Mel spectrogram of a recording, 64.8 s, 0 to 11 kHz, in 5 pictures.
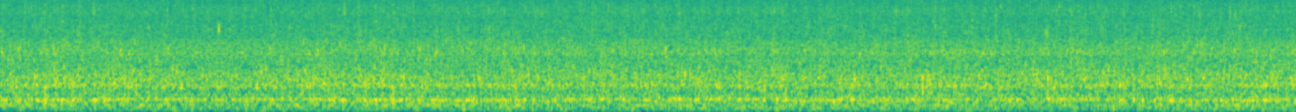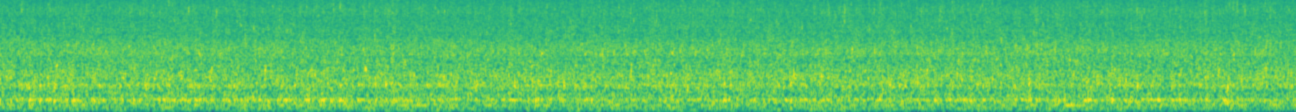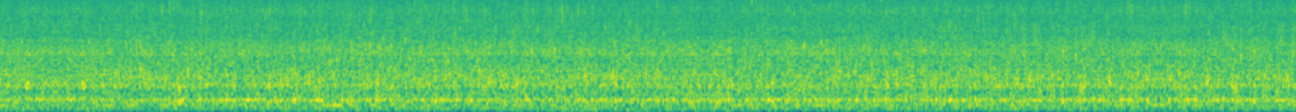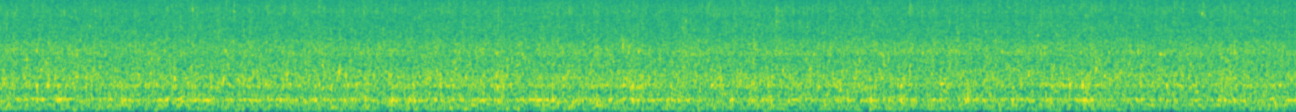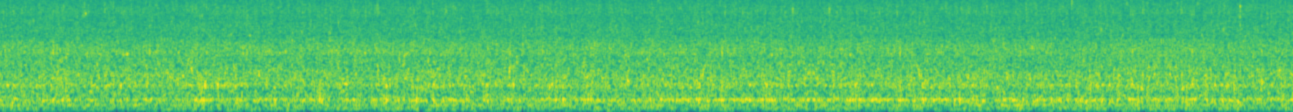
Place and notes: The recording of one of the streamflow from the "Valley of the mills" park.
Recorded with a Zoom H6 (SSH-6 mic)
